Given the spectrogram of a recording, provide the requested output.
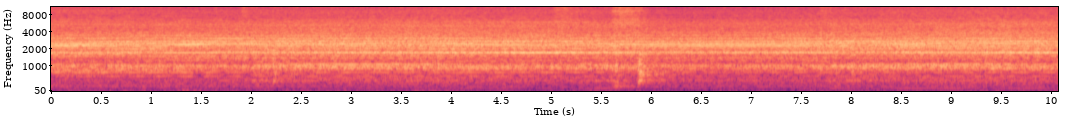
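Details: Pistorius MN-200 double miter saw, 12-inch blade, wired 230 V 3-phase, foot-pedal actuated with dual pneumatic hold downs and counter; steady high motor whine with brief clamp clicks and hisses; smooth running, no bearing issues or air leaks.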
